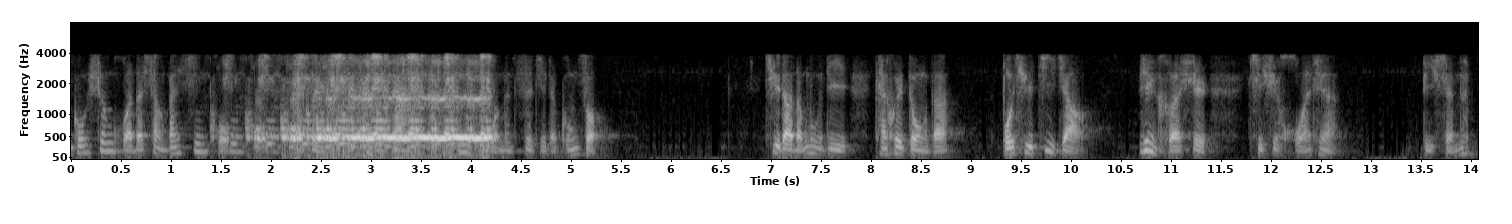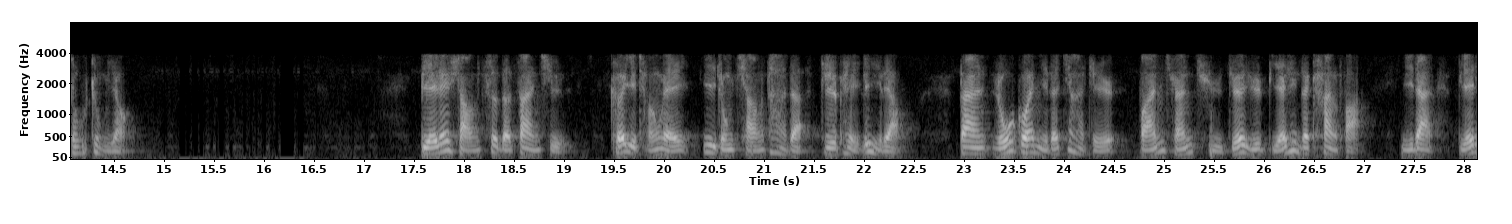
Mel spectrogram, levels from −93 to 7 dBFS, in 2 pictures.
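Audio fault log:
throughout: GSM full-rate codec, a buzzy, gravelly roughness over the speech with nothing above 3.9 kHz, from pulse-driven vocal-tract modelling at a 13 kbps rate.
1.53–4.34 s: feedback howl, a tone near 500 Hz swelling to about 11 dB above the speech, with the loop repeating roughly every 400 ms, as a microphone-to-loudspeaker loop amplified each pass.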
